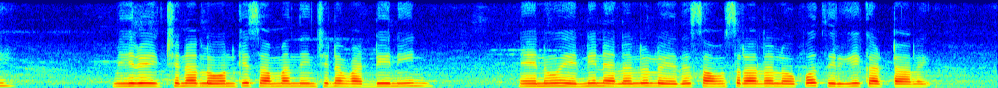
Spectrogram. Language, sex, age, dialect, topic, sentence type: Telugu, female, 18-24, Utterandhra, banking, question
